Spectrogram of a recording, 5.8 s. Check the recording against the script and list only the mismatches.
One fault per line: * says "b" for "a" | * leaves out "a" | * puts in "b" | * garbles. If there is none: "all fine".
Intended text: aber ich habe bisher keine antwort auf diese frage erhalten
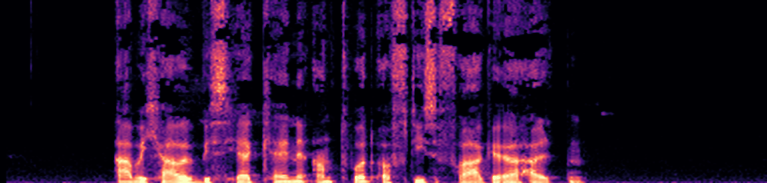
all fine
